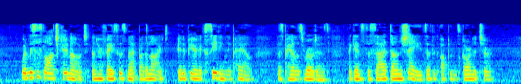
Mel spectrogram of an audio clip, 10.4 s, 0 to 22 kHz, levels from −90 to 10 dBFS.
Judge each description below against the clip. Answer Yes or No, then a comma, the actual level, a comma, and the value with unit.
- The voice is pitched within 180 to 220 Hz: Yes, medium, 185 Hz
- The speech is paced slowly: No, average, 160 wpm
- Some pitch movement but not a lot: No, narrow, 1.8 semitones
